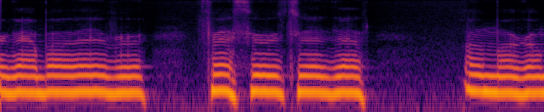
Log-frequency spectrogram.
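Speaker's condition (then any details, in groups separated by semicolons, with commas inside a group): ALS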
